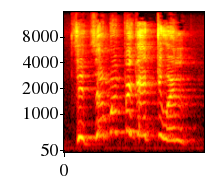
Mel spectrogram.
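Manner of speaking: very high-pitched comic character voice; squeaky joking impression; Ninjor. Imitating Ninjor joking with the Rangers, high comic voice. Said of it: "he's like".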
